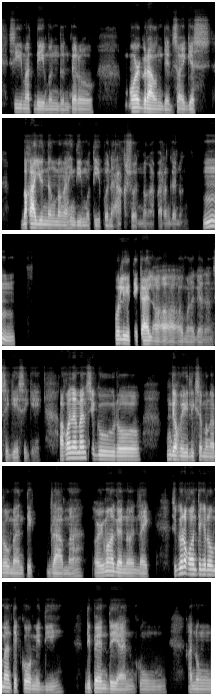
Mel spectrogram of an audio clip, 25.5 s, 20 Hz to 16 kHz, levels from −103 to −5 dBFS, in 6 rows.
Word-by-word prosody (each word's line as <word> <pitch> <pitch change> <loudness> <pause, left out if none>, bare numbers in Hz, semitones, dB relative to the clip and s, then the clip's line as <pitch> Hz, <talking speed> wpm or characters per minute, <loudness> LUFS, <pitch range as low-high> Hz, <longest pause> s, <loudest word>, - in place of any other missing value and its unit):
si 115 -1 -7
Matt 110 -1 -4
Damon 100 -2 -5
dun, 90 -1 -11
pero 100 -1 -4 0.7
more 125 +1 +7
grounded. 100 -5 +4
So, 110 - -3
I 105 - 0
guess, 100 -1 -5 0.5
baka 120 +2 +8
yun 115 -1 +1
ang 110 -1 -4
mga 100 -1 -4
hindi 100 -2 -6
mo 95 -1 -11
tipo 90 -2 -9
na - - -11
action, 80 - -9
mga 80 0 -19
parang - - -15
ganun. - - -17 0.4
Hmm. 135 -6 -1 2.0
Political, 115 -4 +4
oo, 100 0 -1 0.3
oo, - - -9
mga 90 -1 -13
ganun. 80 0 -14
Sige, 90 -2 -8
sige, 85 -1 -12 0.4
ako 150 +7 +5
naman 170 +1 +7
siguro, 120 -5 0 0.5
hindi 135 -2 +6
ako 125 - +2
mahilig 115 -1 -3
sa 125 -2 -3
mga 105 -1 -4
romantic 100 -2 -5 0.2
drama, 95 0 -5 0.2
or 105 - -2
yung 120 - -1
mga 120 -4 +4
gano'n, 105 -1 -5
like 95 -2 -3 0.4
siguro 185 +9 +5
konting 160 -2 +3
romantic 130 -5 0
comedy. 100 -2 -5 0.5
Depende 110 -4 +1
yan 95 +1 -4
kung 95 0 -14 0.5
anong 100 0 -6
105 Hz, 125 wpm, -27 LUFS, 95-120 Hz, 2.0 s, baka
